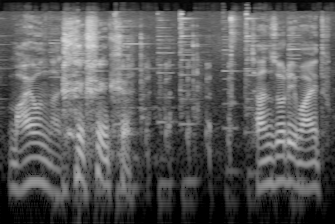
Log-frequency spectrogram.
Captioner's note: haha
